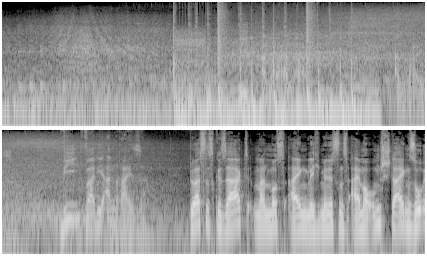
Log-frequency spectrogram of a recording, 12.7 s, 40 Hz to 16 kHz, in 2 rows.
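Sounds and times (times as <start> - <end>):
loud airplane engine drone: 0.0 - 10.1
speech: 7.3 - 8.6, 9.2 - 12.6.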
